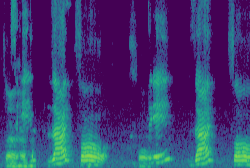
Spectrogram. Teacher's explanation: Bila so tu pangkal lidah menaik. Bila sin pangkal lidah lebar. Zai pun lidah tak menegang.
